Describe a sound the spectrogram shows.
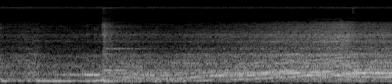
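A race car engine revs up, rising in pitch.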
